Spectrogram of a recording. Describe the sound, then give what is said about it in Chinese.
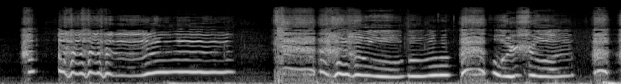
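A woman crying in three long wailing bursts, her high voiced sobs wavering in pitch with short gasps between them, loud and alone while she is questioned about her husband's whereabouts. “别哭了”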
